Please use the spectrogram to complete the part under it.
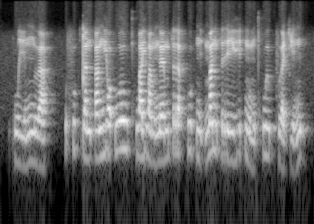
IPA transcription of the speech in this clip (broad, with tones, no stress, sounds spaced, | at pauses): k w iː˩˦ m ŋ ɯ˨˩ a̯ | f u˦˥ k̚ d a˧ n ʔ a˦˥ ŋ j ɔ˦˥ ʔ w oː˥˩ w kʰ w a˦˥ j w a˧ m ŋ ɛː˦˥ m p r a˥˩ p̚ k w u˥˩ k̚ ŋ i˨˩ ʔ m a˥˩ n p r iː˧ j i˦˥ t̚ m o˨˩ m kʰ w ɯː˦˥ p̚ f ɯ˨˩ a̯ t͡ɕ i˩˦ n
